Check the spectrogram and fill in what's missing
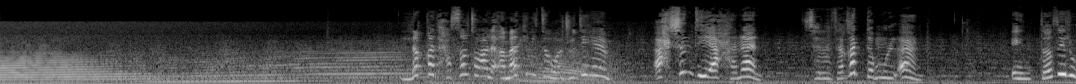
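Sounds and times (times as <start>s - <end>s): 
small propeller aircraft engine droning: 0.0s - 8.0s
speech: 4.0s - 9.4s, 10.1s - 10.7s.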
